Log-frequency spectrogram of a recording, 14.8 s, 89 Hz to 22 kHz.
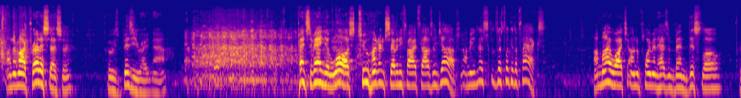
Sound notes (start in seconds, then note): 3.6 laughter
